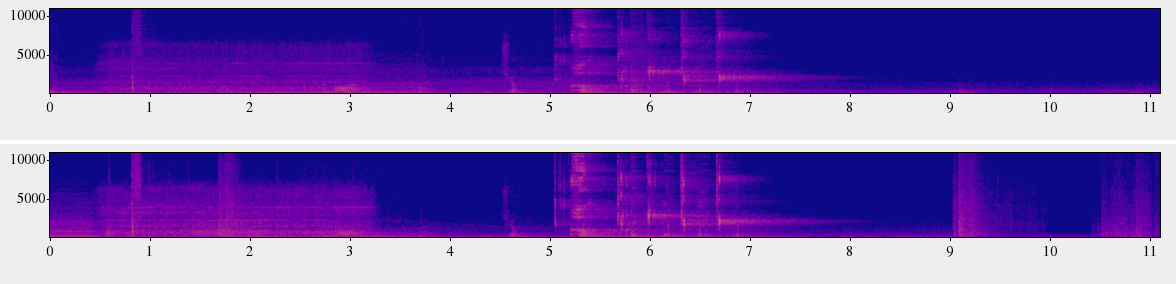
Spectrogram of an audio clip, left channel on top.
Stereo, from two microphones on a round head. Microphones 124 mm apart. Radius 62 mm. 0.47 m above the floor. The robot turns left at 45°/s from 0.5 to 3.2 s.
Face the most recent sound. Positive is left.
turn(degrees=-45)  # may be behind; listen again after turning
